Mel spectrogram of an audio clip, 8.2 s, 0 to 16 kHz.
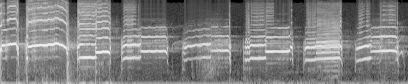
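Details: An eaglet of the white-tailed eagle calling from the nest at Durbe on 13 August, its fourth day there, caught by a live nest camera: a string of about eight loud, harmonic whining notes of uneven length, some rising and some falling.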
